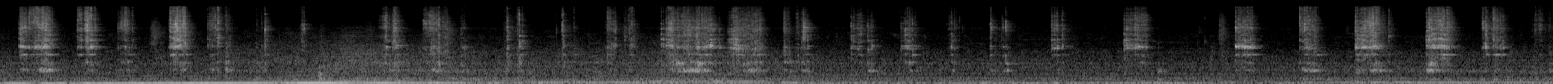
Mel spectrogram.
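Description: Quick, irregular scraping strokes of a hand tool spreading wet cement render over the inside wall of a cast cement bonsai pot, with a low rumble under the first few seconds.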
